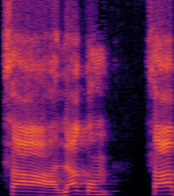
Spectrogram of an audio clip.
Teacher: जुबान की नोक ऊपर वाले दांतो के निचले हिस्से से लगे तो सा पढ़ जाता है बगैर सीटी के एक अलिफ की मदार इसको लंबा करेंगे क्योंकि अलिफ है अमला · زبان کی نوک اوپر والے دانتوں کے نچلے حصے سے لگے تو سا پڑھا جاتا ہے بغیر سیٹی کے، 1 الف کی مقدار اس کو لمبا کریں گے کیونکہ الف ہے۔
